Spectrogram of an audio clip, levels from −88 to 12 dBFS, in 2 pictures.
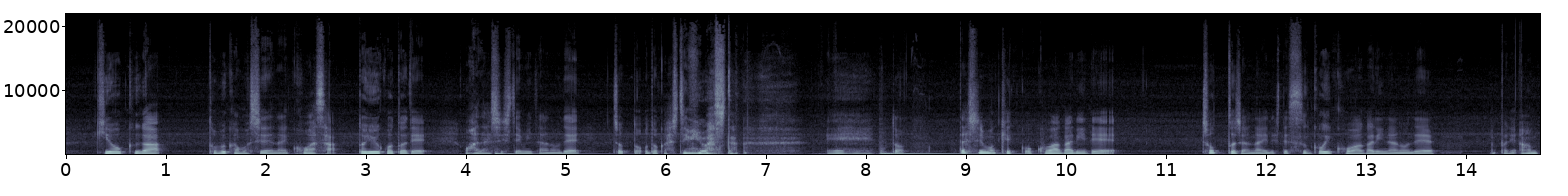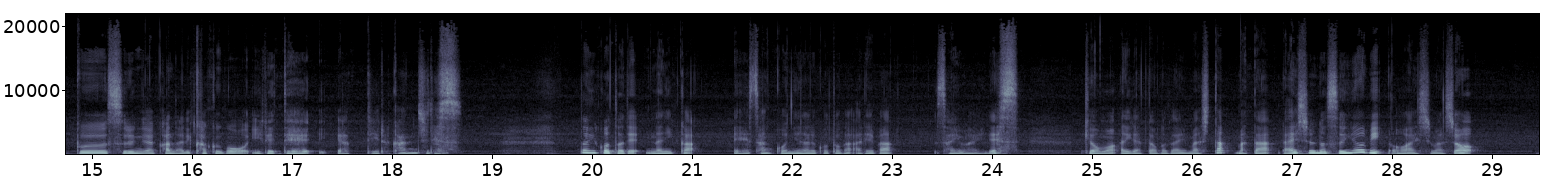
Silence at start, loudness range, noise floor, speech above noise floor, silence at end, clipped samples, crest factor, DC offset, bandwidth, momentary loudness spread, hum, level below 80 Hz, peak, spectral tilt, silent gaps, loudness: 0.3 s; 6 LU; -58 dBFS; 32 dB; 0.65 s; under 0.1%; 20 dB; under 0.1%; over 20 kHz; 14 LU; none; -38 dBFS; -6 dBFS; -5.5 dB/octave; none; -27 LUFS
